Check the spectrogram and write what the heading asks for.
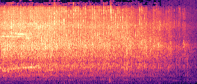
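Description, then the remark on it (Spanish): An audience applauds steadily, a dense wash of many hands clapping at once, starting loud and gradually thinning and fading toward the end, with no voices over it. “Te date un fuerte aplauso.”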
